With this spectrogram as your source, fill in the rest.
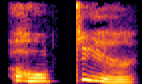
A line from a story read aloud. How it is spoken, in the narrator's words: exclaimed Jess, almost ready to cry with disappointment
